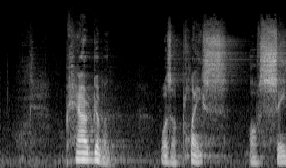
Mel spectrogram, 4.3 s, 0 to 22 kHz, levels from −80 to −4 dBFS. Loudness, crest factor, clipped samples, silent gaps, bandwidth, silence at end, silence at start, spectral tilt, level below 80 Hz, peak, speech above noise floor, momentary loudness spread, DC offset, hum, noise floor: -23 LUFS; 24 dB; under 0.1%; none; 16 kHz; 0 s; 0.4 s; -3.5 dB/octave; -50 dBFS; -2 dBFS; 28 dB; 22 LU; under 0.1%; none; -51 dBFS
